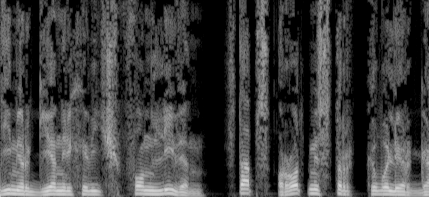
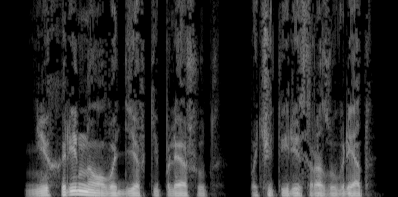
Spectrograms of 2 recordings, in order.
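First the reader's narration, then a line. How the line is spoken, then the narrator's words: Stunned mutter. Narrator (Russian): пробормотал Иванов, будучи несколько ошеломлен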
